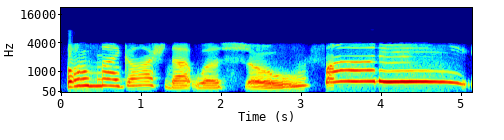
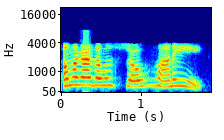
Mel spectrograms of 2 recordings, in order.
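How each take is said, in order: First: It is said very slowly, like a sloth. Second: It is said at a normal quick pace.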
